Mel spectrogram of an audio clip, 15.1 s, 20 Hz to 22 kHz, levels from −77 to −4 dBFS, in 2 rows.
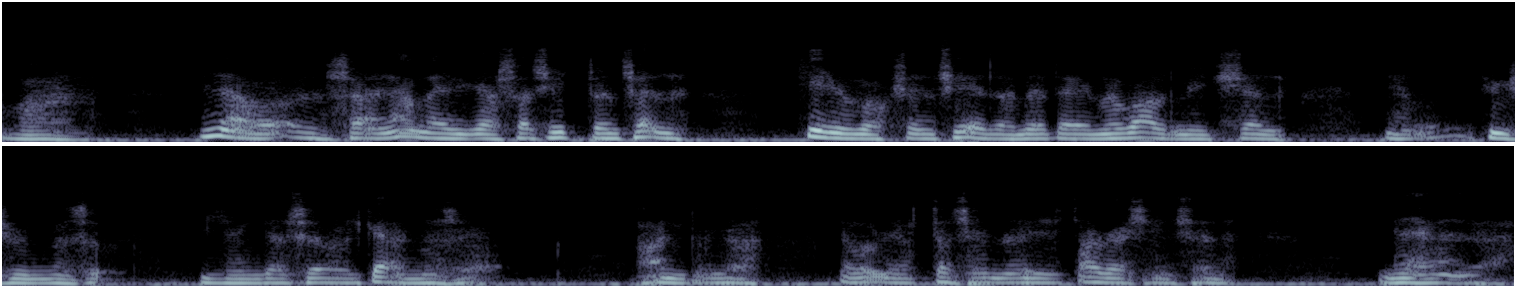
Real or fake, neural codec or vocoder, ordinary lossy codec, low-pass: fake; codec, 44.1 kHz, 2.6 kbps, DAC; none; 19.8 kHz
